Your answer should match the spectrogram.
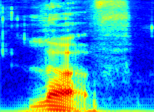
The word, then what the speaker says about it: laugh: لاف يضحك. طبعا GH هنا تنطق ف.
